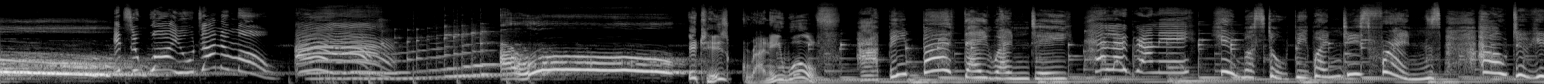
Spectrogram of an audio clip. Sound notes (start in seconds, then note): 0.0 wolf howling loudly; 2.9 kids yelling; 5.1 howling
